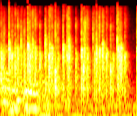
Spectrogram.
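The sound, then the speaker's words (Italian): A short burst of applause: sharp, closely spaced hand claps at a fairly loud, fluttering level that drop out briefly and then return for a final clap. “Applausi!”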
